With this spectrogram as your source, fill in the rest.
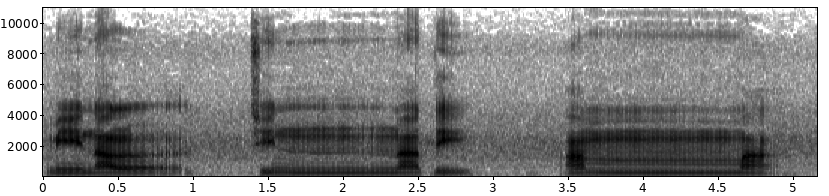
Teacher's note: bacaan ghunah mendengung sebab nun lan mim ditasdidi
